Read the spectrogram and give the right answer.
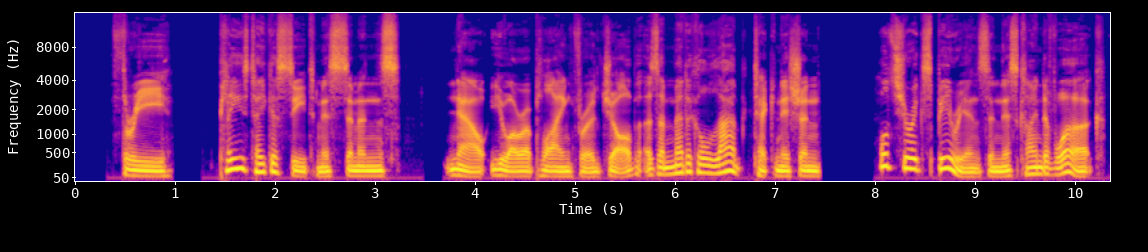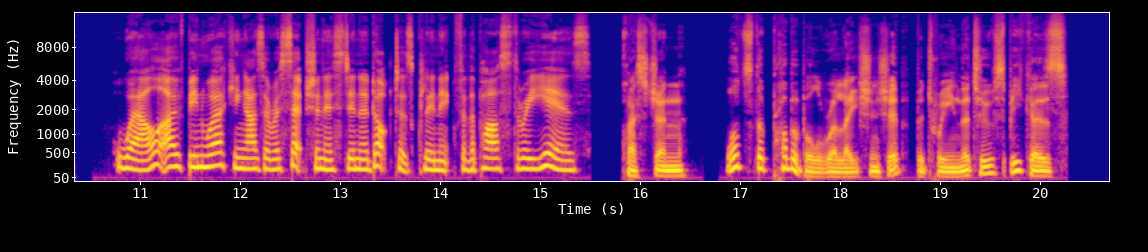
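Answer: Interviewer and job applicant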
